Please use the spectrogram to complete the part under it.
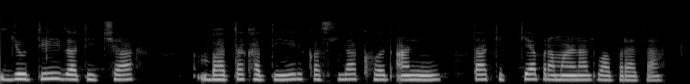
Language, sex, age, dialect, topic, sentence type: Marathi, female, 31-35, Southern Konkan, agriculture, question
